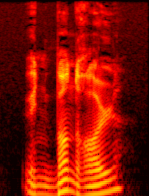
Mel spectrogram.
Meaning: 1. banner (in political demonstration) 2. banderole (in the sense of "streamer, little banner, little flag") 3. streamer (as a decoration) 4. banderole (flat band with an inscription)
- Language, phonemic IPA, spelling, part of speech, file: French, /bɑ̃.dʁɔl/, banderole, noun, Fr-banderole.ogg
